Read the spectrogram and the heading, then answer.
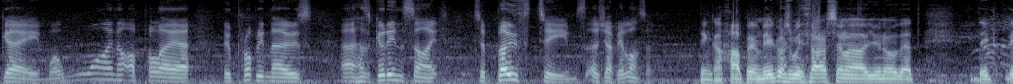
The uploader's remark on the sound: From our original home, Barasti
